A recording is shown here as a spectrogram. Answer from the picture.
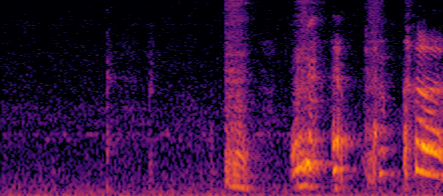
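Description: A baby laughing in several short bursts, starting about halfway through after a quiet start.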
